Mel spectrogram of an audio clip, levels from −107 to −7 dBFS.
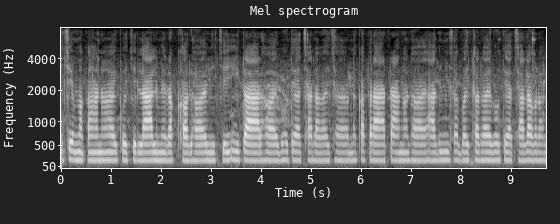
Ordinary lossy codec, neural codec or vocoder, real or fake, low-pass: none; codec, 16 kHz, 8 kbps, FreqCodec, larger model; fake; none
